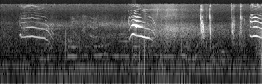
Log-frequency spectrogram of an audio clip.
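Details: Mother cat calling to her kittens, wanting them to follow: high arched meows, one near the start and a stronger one near three seconds, another at the end, with faint clicks and rustling between.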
